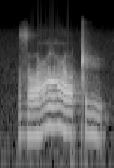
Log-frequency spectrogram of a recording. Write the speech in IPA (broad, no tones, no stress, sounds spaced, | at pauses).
z ɔ ʕ ɔ̃ ʕ ɔ ǁ ʉ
